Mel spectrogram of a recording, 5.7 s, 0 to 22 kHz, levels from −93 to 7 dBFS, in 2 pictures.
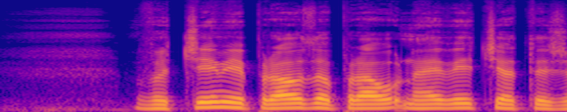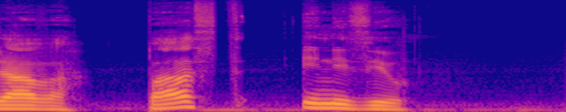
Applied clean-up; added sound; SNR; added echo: none; none; none; none.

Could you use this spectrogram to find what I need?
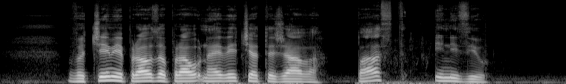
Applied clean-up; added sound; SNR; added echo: none; Water / Splash, splatter; 19 dB; none.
